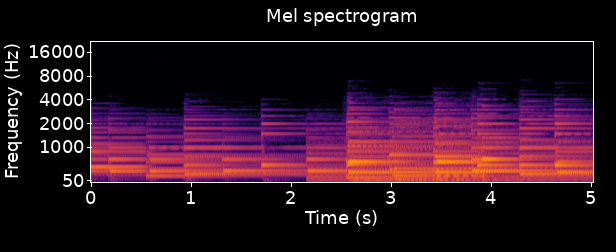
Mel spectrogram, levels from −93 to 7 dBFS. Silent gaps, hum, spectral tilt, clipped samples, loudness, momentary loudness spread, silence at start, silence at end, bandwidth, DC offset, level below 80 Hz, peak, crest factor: none; none; -10 dB/octave; under 0.1%; -25 LUFS; 10 LU; 0 s; 0 s; 5.2 kHz; under 0.1%; -44 dBFS; -6 dBFS; 18 dB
